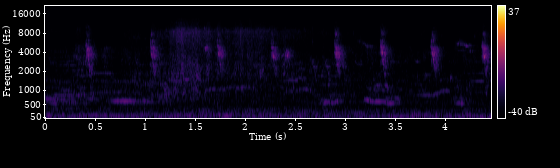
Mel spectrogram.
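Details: Eurasian tree sparrow (Passer montanus), called maya in the Philippines, an introduced urban bird, giving short, bright chirps about twice a second over background hiss with faint low tones underneath.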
